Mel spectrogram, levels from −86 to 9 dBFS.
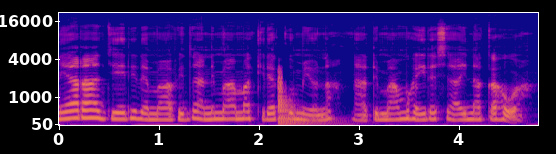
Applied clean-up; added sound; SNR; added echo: none; Guitar; 7 dB; none.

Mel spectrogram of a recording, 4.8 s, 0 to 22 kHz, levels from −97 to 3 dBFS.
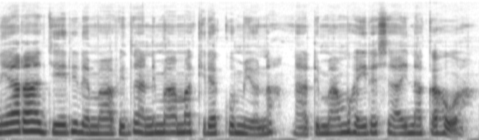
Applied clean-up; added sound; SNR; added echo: none; none; none; none.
